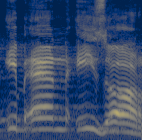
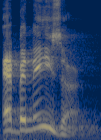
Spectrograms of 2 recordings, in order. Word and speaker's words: Ebenezer: You can also say Ebenezer, but for ease of pronunciation, Ebenezer, saying, hitherto has the Lord helped us.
